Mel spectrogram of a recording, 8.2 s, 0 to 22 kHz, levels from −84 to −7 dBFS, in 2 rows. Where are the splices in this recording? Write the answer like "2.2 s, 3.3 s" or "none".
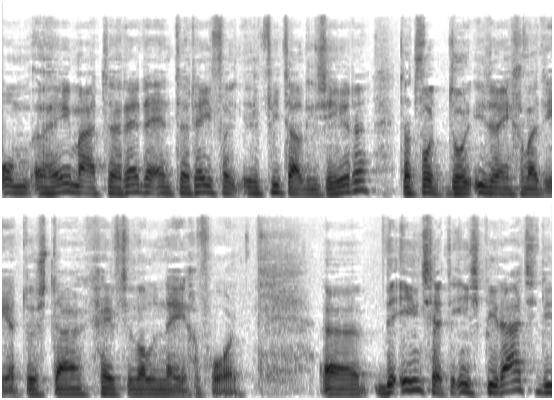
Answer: none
